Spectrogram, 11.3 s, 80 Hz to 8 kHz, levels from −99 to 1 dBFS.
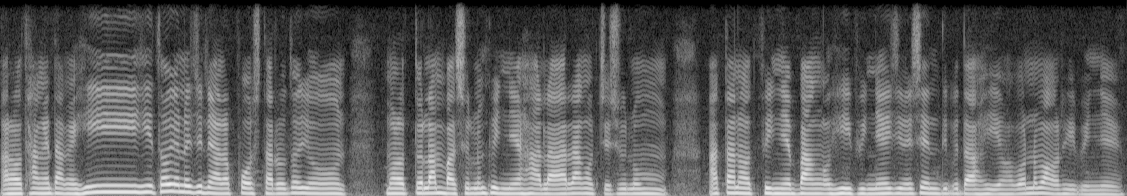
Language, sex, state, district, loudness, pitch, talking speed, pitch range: Chakma, female, Tripura, Dhalai, -14 LUFS, 200 Hz, 155 wpm, 190-210 Hz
